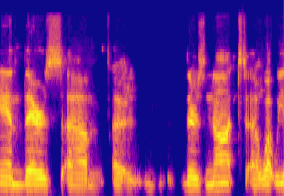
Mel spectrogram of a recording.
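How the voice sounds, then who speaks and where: A man speaks at a medium pitch in a bright, sharp tone. His intonation is monotone and flat, and the sound is dry and close with no echo. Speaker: environmental campaigner. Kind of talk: webinar presentation.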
